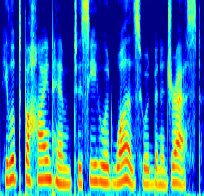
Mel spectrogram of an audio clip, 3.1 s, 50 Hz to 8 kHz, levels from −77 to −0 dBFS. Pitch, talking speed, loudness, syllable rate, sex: 200 Hz, 255 wpm, -17 LUFS, 5.7 syllables/s, female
